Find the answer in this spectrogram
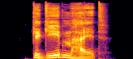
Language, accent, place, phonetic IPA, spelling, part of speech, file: German, Germany, Berlin, [ɡəˈɡeːbn̩haɪ̯t], Gegebenheit, noun, De-Gegebenheit.ogg
- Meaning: 1. condition, situation 2. fact, datum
